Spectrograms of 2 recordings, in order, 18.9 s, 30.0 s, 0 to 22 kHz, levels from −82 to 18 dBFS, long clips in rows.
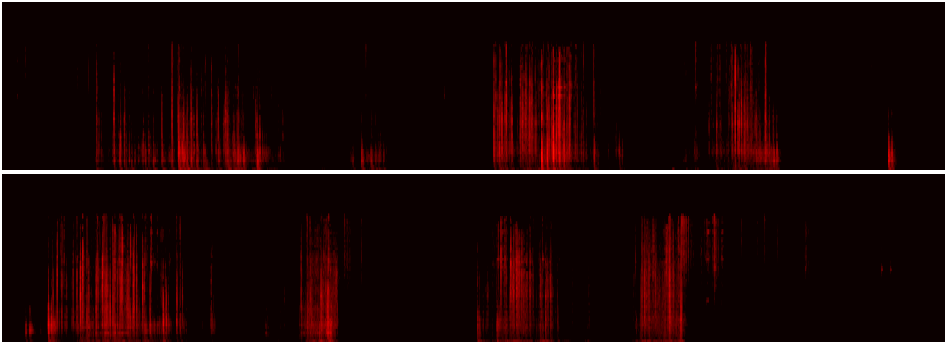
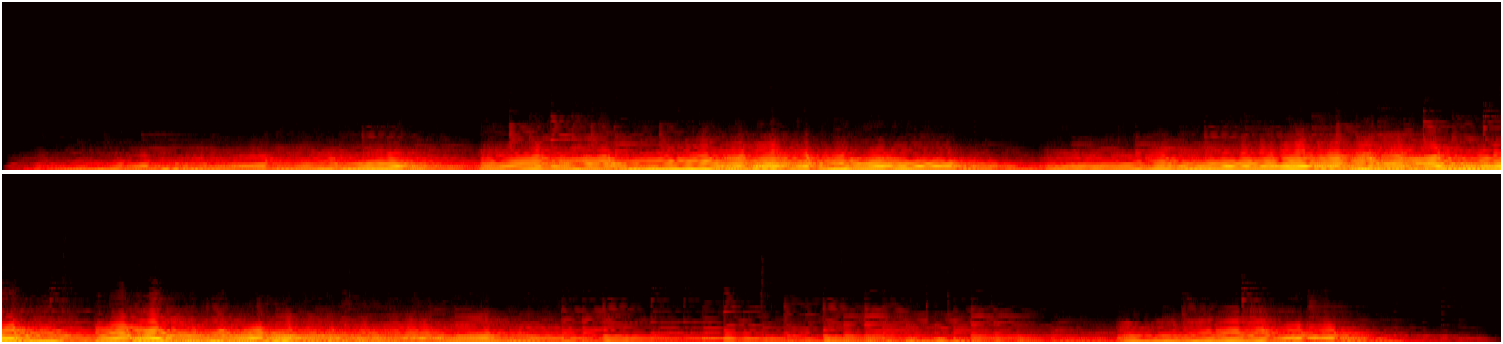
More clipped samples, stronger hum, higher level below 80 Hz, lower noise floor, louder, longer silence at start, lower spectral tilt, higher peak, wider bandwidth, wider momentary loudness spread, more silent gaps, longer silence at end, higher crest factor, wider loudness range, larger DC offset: neither; neither; second, under -90 dBFS vs -56 dBFS; first, under -90 dBFS vs -56 dBFS; second, -53 LUFS vs -24 LUFS; first, 0.95 s vs 0.2 s; second, 1 dB/octave vs -9 dB/octave; second, -20 dBFS vs -8 dBFS; first, 16.5 kHz vs 6.2 kHz; about the same, 17 LU vs 17 LU; neither; first, 1.35 s vs 0.95 s; first, 40 dB vs 16 dB; second, 8 LU vs 14 LU; neither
